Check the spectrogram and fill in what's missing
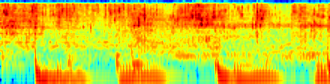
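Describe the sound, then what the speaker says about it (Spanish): Water splashes into a cooking pot over green plantains, poured in several short bursts that slosh and trickle close up, with no talking. "Para luego agregarle un poquito de agua."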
